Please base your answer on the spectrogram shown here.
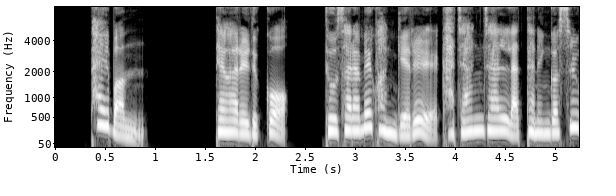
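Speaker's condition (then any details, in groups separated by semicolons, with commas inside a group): No condition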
